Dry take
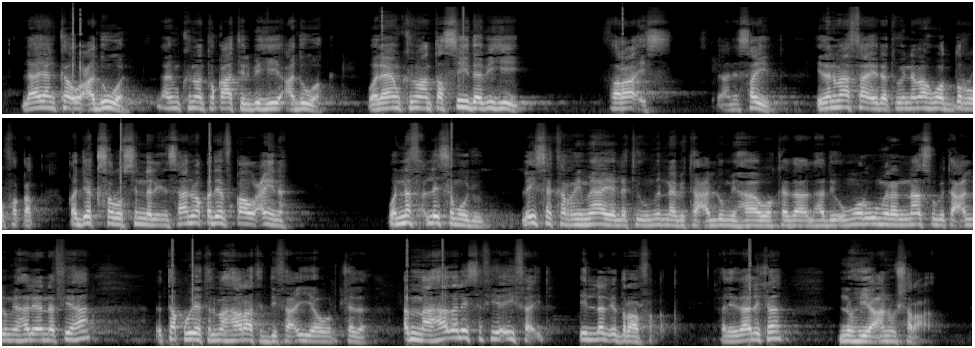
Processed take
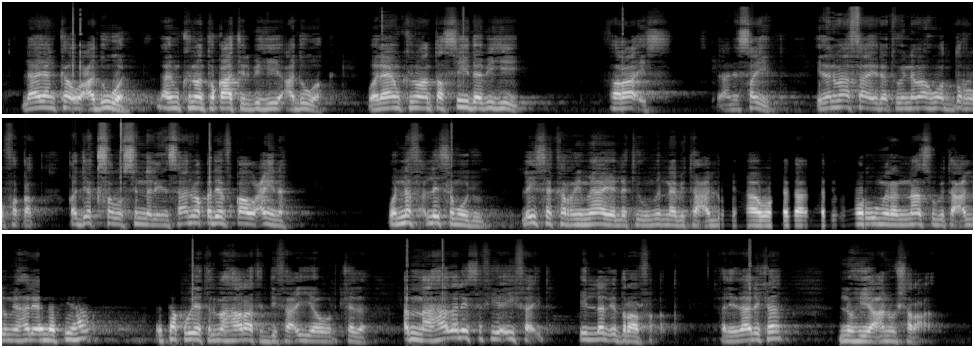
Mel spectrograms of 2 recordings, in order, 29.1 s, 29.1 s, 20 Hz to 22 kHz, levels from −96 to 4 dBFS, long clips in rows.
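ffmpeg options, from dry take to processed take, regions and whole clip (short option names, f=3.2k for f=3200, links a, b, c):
-filter_complex "[0:a]asettb=1/sr,asplit=3[a][b][c];[a]atrim=end=1.104[d];[b]atrim=start=1.1:end=2.39,asetpts=PTS-STARTPTS,afade=t=in:d=0.004:c=qsin,afade=t=out:st=1.286:d=0.004:c=qsin,equalizer=f=6.9k:w=4.1:g=9.5,acontrast=46[e];[c]atrim=start=2.386[f];[d][e]acrossfade=d=0.004:c1=hsin:c2=qsin[g];[g][f]acrossfade=d=0.004:c1=qsin:c2=hsin,asettb=1/sr,asplit=3[h][i][j];[h]atrim=end=7.324[k];[i]atrim=start=7.32:end=11.63,asetpts=PTS-STARTPTS,afade=t=in:d=0.004:c=qsin,afade=t=out:st=4.306:d=0.004:c=qsin,acompressor=threshold=-21dB:ratio=6:attack=3.2:release=140:knee=1:detection=peak,aemphasis=mode=production:type=50fm[l];[j]atrim=start=11.626[m];[k][l]acrossfade=d=0.004:c1=hsin:c2=qsin[n];[n][m]acrossfade=d=0.004:c1=qsin:c2=hsin,asettb=1/sr,asplit=3[o][p][q];[o]atrim=end=16.884[r];[p]atrim=start=16.88:end=18.35,asetpts=PTS-STARTPTS,afade=t=in:d=0.004:c=qsin,afade=t=out:st=1.466:d=0.004:c=qsin,agate=range=-46dB:threshold=-21dB:ratio=16:release=100:detection=peak,lowpass=f=2.5k:p=1,acontrast=39[s];[q]atrim=start=18.346[t];[r][s]acrossfade=d=0.004:c1=hsin:c2=qsin[u];[u][t]acrossfade=d=0.004:c1=qsin:c2=hsin,asettb=1/sr,asplit=3[v][w][x];[v]atrim=end=19.794[y];[w]atrim=start=19.79:end=21.21,asetpts=PTS-STARTPTS,afade=t=in:d=0.004:c=qsin,afade=t=out:st=1.416:d=0.004:c=qsin,lowpass=f=1k:w=0.5412,lowpass=f=1k:w=1.3066,lowshelf=f=200:g=5,aecho=1:1:6:0.92,atrim=end_sample=62622[z];[x]atrim=start=21.206[aa];[y][z]acrossfade=d=0.004:c1=hsin:c2=qsin[ab];[ab][aa]acrossfade=d=0.004:c1=qsin:c2=hsin,highpass=f=250:p=1,highshelf=f=6.7k:g=-4.5,aecho=1:1:1.7:0.63,volume=-1.5dB"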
